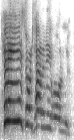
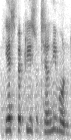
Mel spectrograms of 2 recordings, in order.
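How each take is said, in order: First: High, loud, drawn-out bad Irish-Scottish accent; hammed-up Irish accent. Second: Lightly attempted Irish slash Scottish accent; bad Irish accent. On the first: Irish actress begging a fan, exaggerated Irish accent. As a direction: overdo the Irish accent, pitched way up. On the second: Irish actress asking a fan for secrecy, bad Irish accent. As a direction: try a shaky Irish lilt, a bit higher. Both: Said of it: "That's a really bad Irish slash Scottish accent".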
